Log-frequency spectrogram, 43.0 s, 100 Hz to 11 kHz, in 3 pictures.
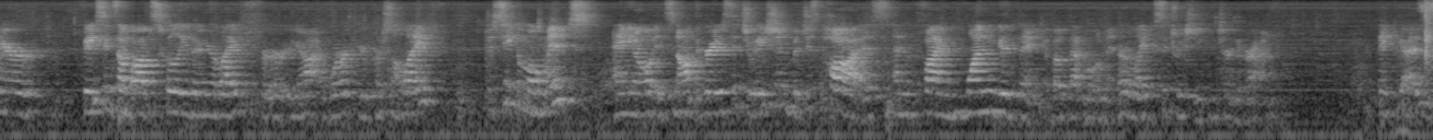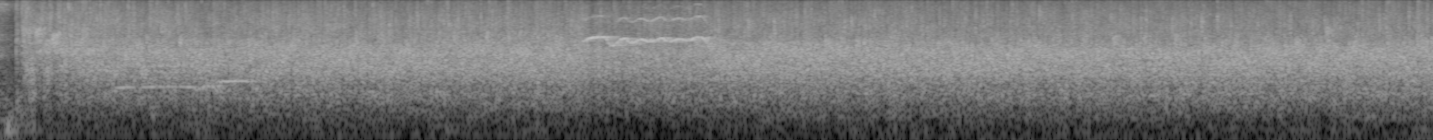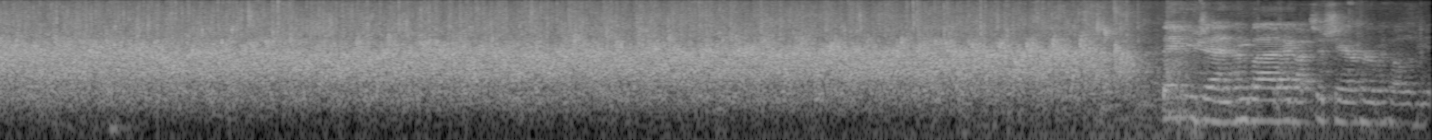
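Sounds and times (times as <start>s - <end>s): large audience applauding: 14.5s - 40.3s
high-pitched cheer or whistle: 15.4s - 17.2s, 20.0s - 21.8s.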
